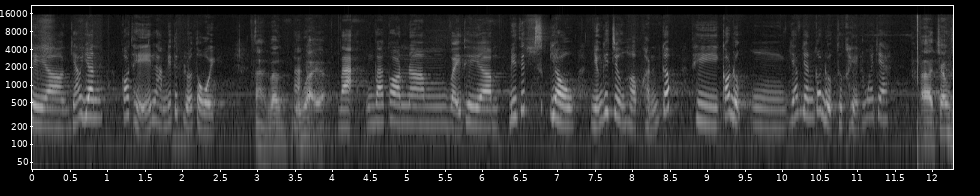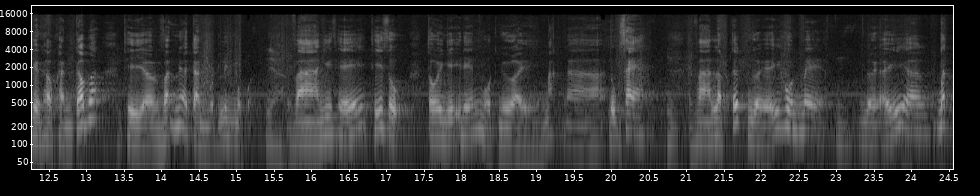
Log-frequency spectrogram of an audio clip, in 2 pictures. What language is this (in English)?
Vietnamese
